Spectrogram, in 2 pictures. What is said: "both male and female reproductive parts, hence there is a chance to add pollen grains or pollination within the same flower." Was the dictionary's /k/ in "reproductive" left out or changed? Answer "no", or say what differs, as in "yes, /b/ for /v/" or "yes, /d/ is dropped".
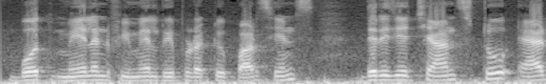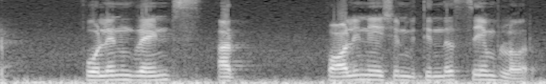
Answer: no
